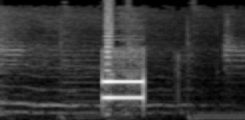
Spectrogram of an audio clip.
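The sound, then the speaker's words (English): Telephone keypad tone as a number key is pressed: one short, steady dual-pitched beep, loud and clean against a quiet background. “Now, you press one for Hawaii, two for New York, or three for Florida.”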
